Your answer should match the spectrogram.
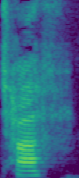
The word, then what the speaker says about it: tough: So the first sound is uff, the uff sound, like in buff. And words pronounced with uff include tough, rough, and enough.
